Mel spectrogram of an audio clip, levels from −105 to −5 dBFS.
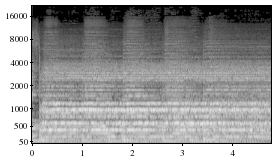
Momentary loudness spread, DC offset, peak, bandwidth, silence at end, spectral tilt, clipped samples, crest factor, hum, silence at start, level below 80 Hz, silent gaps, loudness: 2 LU; under 0.1%; -6 dBFS; 15.5 kHz; 0 s; -5 dB/octave; under 0.1%; 12 dB; 50 Hz at -45 dBFS; 0 s; -34 dBFS; none; -18 LUFS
